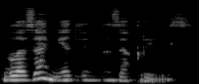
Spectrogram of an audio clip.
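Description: A woman narrating a first-person audiobook with a dramatic, expressive reading. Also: mid-range voice, unhurried.

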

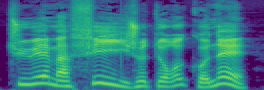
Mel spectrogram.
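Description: Picture a greedy old miser in his seventies , voiced by a male narrator, cackling and crooning over his gold in a lively, swooping voice. He wheedles and cajoles, then turns excitable and shrill. The sound is close and dry, with no room around it. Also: moderate pace, no room sound. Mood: gloating. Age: 70s.

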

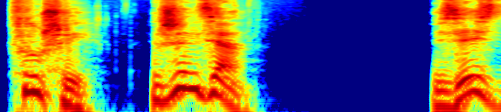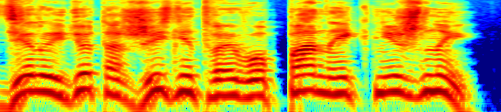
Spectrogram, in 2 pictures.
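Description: A small knight speaks in a calm, firm voice set a little higher than plain speech, as a male audiobook reader puts him on. He stays steady and measured. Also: husky, full character voice. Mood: questioning.

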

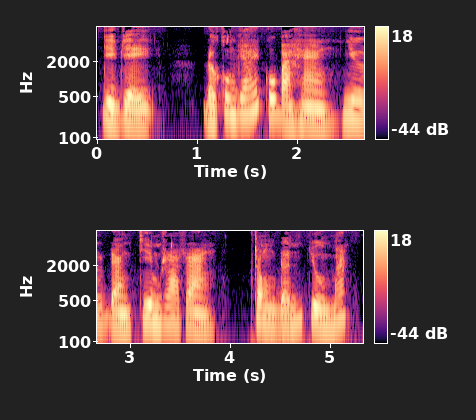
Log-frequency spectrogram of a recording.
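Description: A woman narrating a story in a steady storytelling manner, voicing its characters. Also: fairly low pitch, a little slow, dry recording.

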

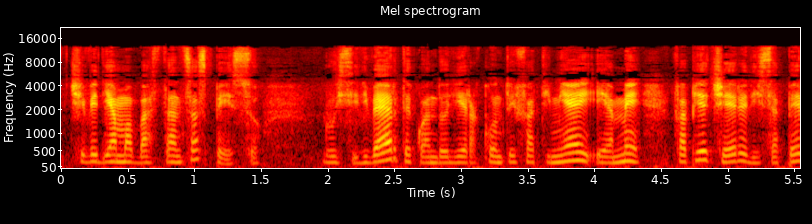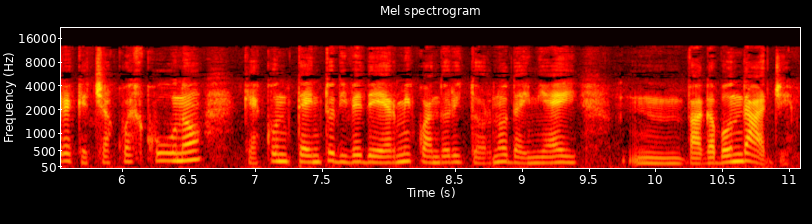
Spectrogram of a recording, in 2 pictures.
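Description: A restless, easygoing young traveler from an audiobook novel chats in relaxed, unhurried replies, as a woman reads his lines. The tone stays bright and sharp. It is not pitched far from the reader's own.

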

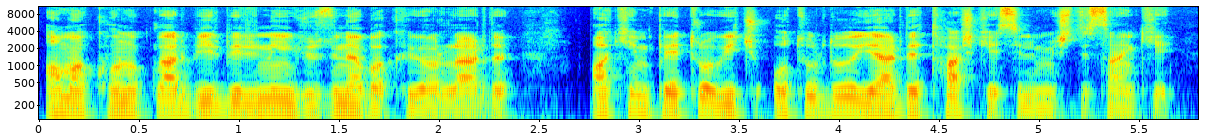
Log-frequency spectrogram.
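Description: A man narrating an audiobook in even storytelling tone. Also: on the low side, a little fast. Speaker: audiobook reader. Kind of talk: scripted narration.

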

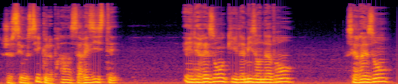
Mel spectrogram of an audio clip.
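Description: A man voicing a noble young countess, grave and self-sacrificing, speaking in an earnest, measured, solemn way. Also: mid-range voice, warm tone, voice pushed up, lightly acted. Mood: fervent.

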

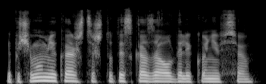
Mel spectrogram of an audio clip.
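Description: A woman voicing a bossy, jealous young man in a romance audiobook, gruff and grumbling. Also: extremely low pitch, steady tone, quick pace, darkish tone, dry recording, studio quality, voice pushed down.

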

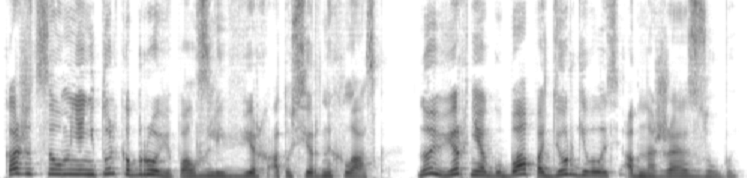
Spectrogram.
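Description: A woman narrating a first-person audiobook with an expressive reading. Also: medium pitch, moderate pace.

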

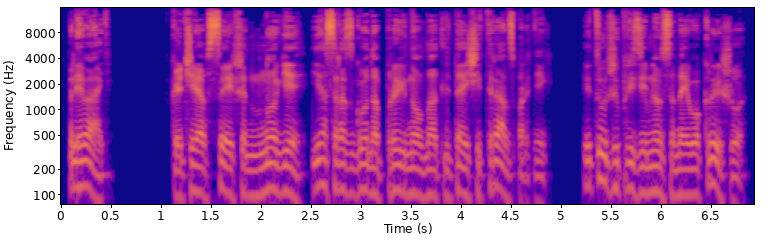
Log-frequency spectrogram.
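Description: Low-voiced man narrating an action audiobook. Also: fairly quick, dry recording, studio quality. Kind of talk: first-person audiobook narration.

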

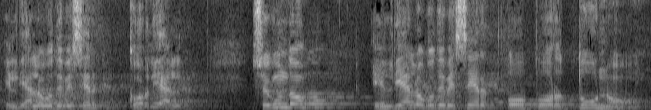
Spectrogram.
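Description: A middle-aged Mexican man with a Mexican accent, a priest giving a playful, animated talk on marriage to a large audience. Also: high-pitched, slow pace. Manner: animated, playful storyteller, acts out quotes. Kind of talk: lively talk on marriage with jokes. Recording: echoey hall with faint ambience.

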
